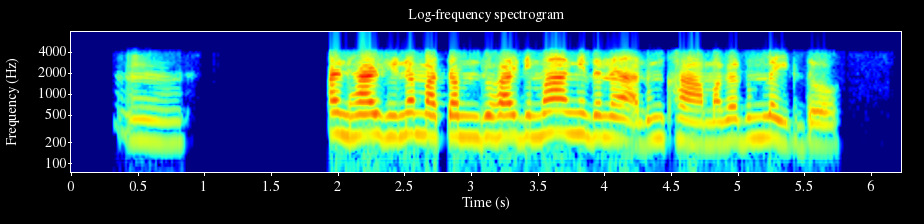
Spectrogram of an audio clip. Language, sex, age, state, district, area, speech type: Manipuri, female, 30-45, Manipur, Imphal East, rural, conversation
